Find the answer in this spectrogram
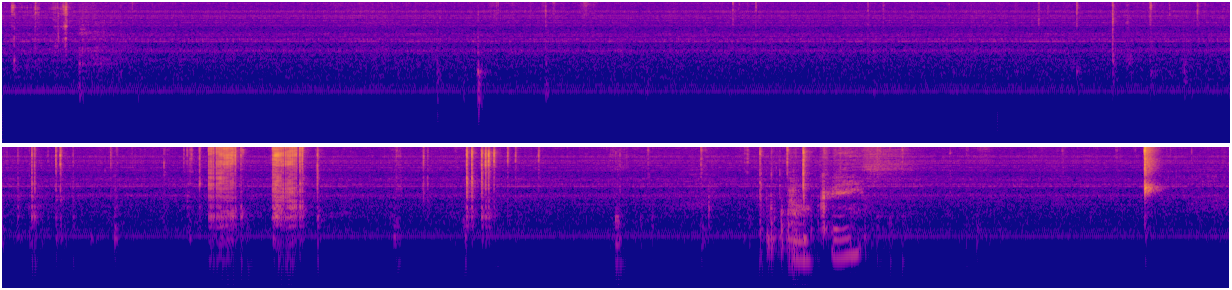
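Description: Plastic zip tie being fastened around a bundle of wires: a few short rasping zips and clicks in the second half, over a faint steady hum.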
